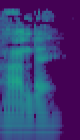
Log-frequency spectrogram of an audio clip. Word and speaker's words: Hyundai: So I went and got a little brand new Hyundai. And Hyundai? Is that how you say it? Hyundai.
